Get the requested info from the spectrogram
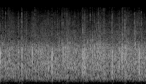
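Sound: audience round of applause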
